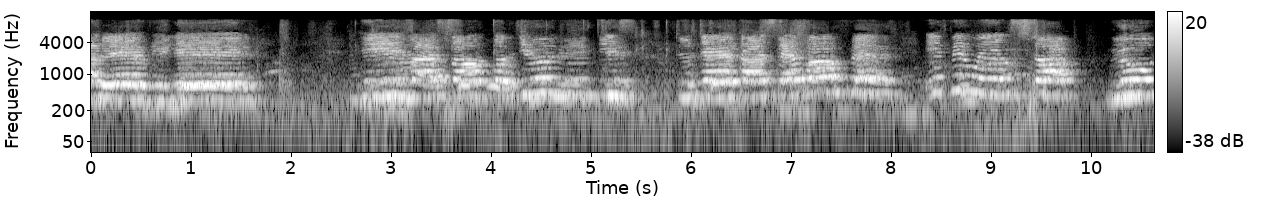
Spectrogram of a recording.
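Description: A group of children singing together in phrases, with short breaks about two seconds in and again near eight seconds.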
